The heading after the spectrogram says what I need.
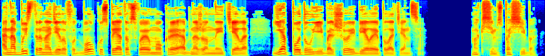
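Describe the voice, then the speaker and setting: A man reading a first-person romance story aloud in a calm, intimate storytelling manner. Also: on the low side, moderate pace, hardly any pauses, no echo, studio quality. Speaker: audiobook narrator.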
